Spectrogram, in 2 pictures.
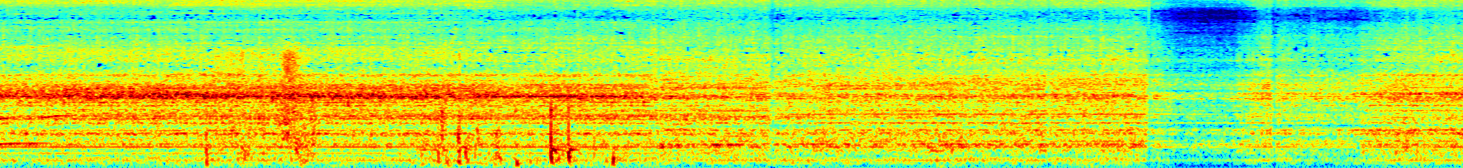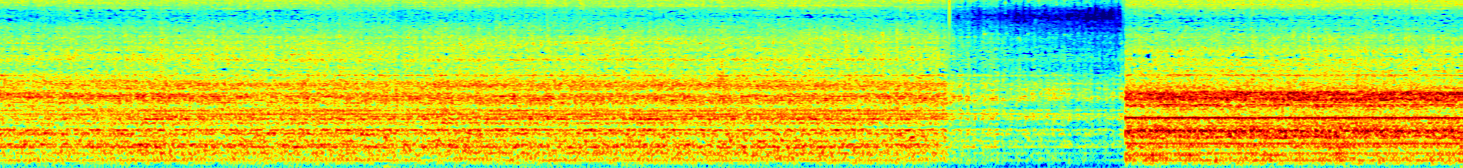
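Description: Small metal lathe running steadily, with a motor hum and whine, while a twist drill held in the tailstock chuck drills into a piece of metal bar stock. Near the end it is louder and rougher for a couple of seconds, and then it runs on with a different tone as the bar is turned down with a cutting tool.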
